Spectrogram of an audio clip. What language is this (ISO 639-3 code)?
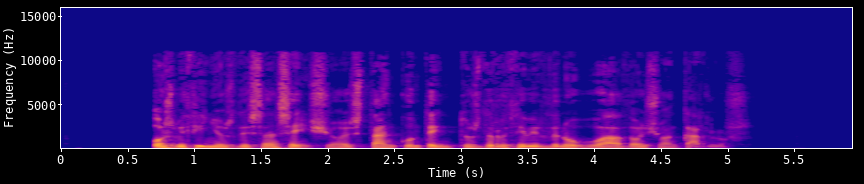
glg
